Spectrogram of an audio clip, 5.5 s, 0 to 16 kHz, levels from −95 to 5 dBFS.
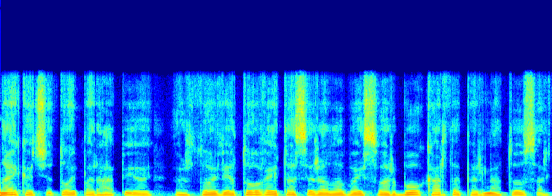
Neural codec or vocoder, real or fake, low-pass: vocoder, 22.05 kHz, 80 mel bands, WaveNeXt; fake; 9.9 kHz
